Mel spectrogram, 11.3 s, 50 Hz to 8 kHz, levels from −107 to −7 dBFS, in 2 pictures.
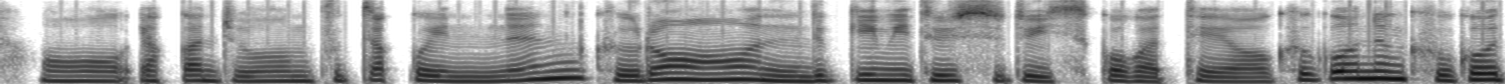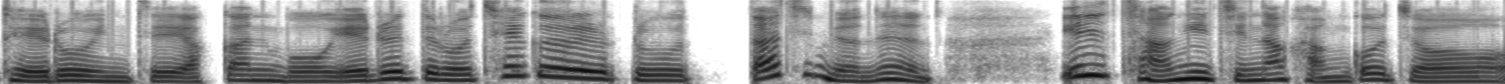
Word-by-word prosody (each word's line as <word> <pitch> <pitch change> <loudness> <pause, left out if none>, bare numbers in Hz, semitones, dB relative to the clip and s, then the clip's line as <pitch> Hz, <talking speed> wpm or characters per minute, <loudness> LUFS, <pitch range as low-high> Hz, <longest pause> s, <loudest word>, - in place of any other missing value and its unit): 어 170 -1 -4
약간 185 +1 -3
좀 170 0 -5
붙잡고 190 +2 -6
있는 175 +10 0
그런 215 -3 +1
느낌이 190 +2 -1
들 185 0 -1
수도 180 0 -1
있을 155 - -5
것 180 - -1
같아요. 155 -1 -4
그거는 250 +7 +4
그거대로 185 -3 +2
인제 160 0 -3
약간 185 +5 -3
뭐 165 -1 -3
예를 205 +9 +3
들어 210 -4 +1
책으로 250 - +2 0.2
따지면은 225 - 0 0.5
1 365 +1 +5
장이 235 - +4
지나간 195 -6 -2
거죠. 160 -5 -2
185 Hz, 280 characters per minute, -24 LUFS, 170-220 Hz, 0.5 s, 1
